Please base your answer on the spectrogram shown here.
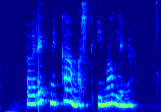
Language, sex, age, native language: Icelandic, female, 40-49, Icelandic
